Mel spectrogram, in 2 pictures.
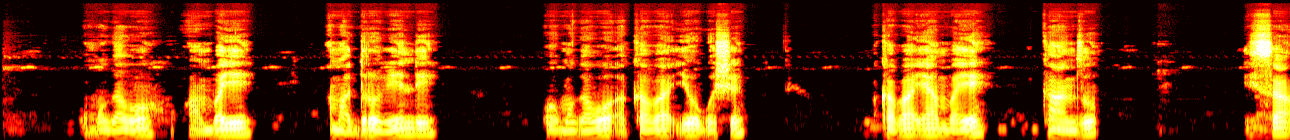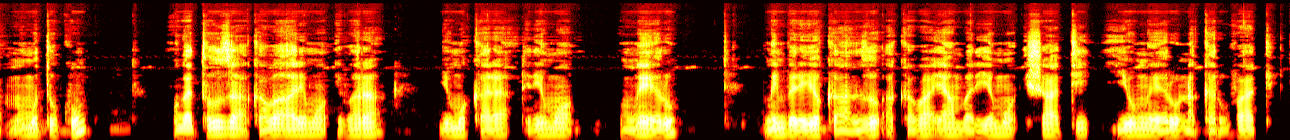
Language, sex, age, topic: Kinyarwanda, male, 25-35, government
